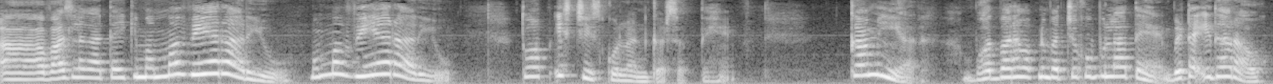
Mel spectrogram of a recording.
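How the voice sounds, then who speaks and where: A high-voiced woman talks parents through everyday phrases for their children. She speaks casually, calls her viewers friends and moves freely between Hindi and English. She acts out the lines the way a mother would call to her child. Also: darkish tone. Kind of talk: casual home lesson to parents.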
